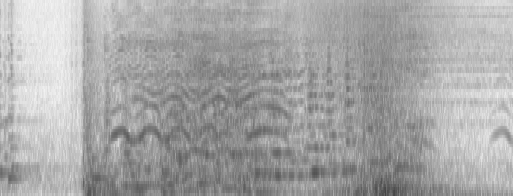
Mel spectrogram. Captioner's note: villains yell; wind rushes; villains yelling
